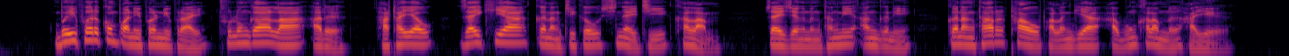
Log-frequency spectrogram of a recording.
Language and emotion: Bodo, neutral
